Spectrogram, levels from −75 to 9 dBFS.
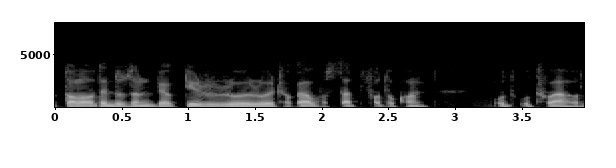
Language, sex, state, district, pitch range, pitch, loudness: Assamese, male, Assam, Sonitpur, 110-115 Hz, 110 Hz, -18 LUFS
